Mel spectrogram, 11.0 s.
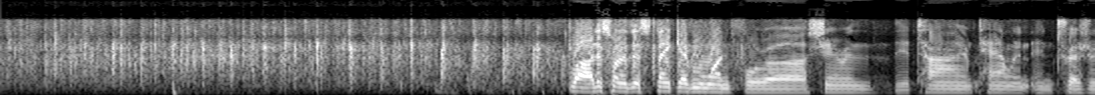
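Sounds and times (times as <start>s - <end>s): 
round of applause: 0.0s - 7.6s
speech: 5.7s - 10.9s.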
